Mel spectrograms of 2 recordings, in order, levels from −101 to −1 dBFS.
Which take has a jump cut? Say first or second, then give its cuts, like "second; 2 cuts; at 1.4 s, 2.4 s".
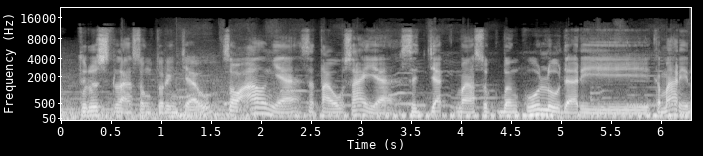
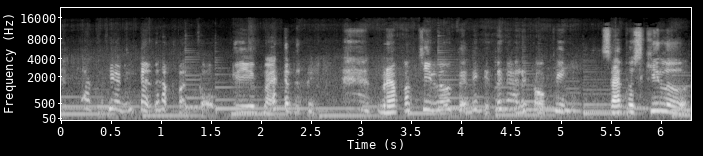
first; 1 cut; at 1.6 s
